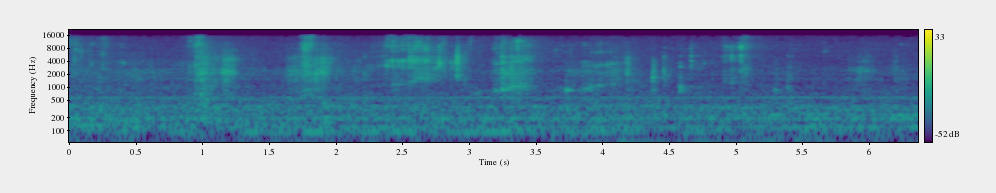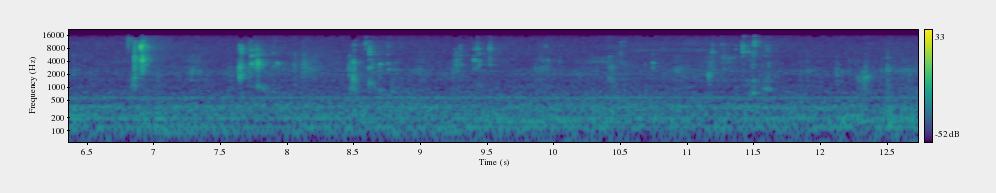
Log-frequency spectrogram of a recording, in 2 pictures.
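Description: Faint mouth-closed chewing of a crunchy potato chip topped with a piece of peppermint patty: a scatter of soft crunches, busiest in the first five seconds and thinning out after.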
